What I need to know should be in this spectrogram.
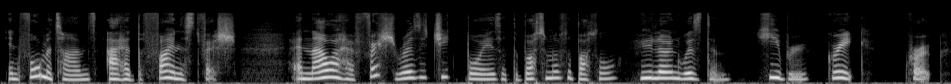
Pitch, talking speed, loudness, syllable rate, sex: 270 Hz, 170 wpm, -17 LUFS, 4.8 syllables/s, female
